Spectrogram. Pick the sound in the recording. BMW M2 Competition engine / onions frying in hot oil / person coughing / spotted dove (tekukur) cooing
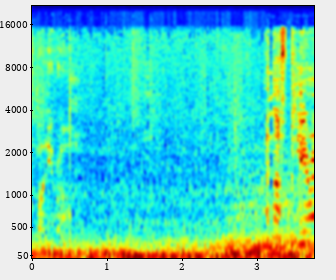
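BMW M2 Competition engine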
